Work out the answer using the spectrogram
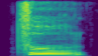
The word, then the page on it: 租: zū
